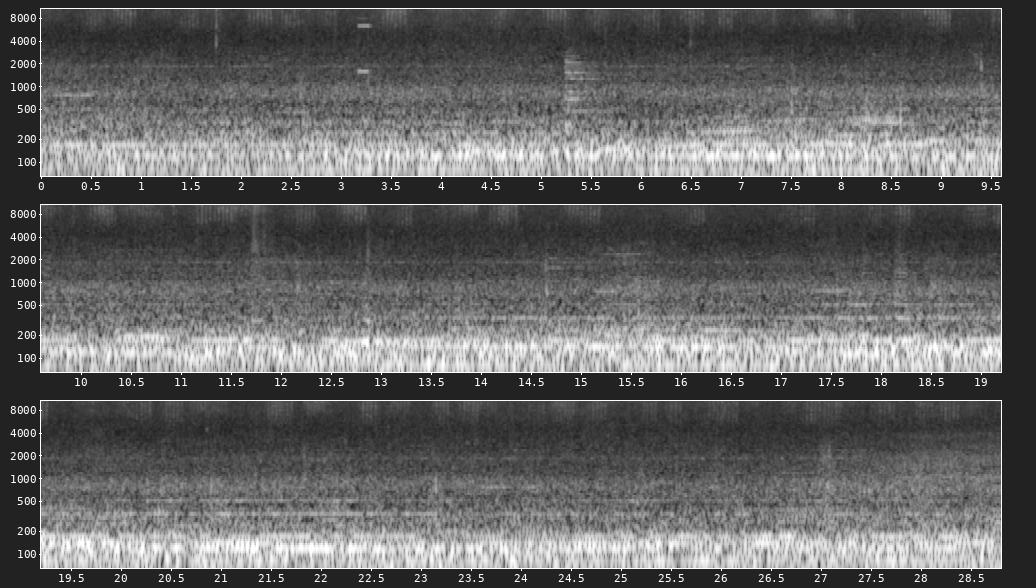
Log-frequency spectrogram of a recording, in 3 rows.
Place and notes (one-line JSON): {"title": "Rte du Port, Bourdeau, France - Cloche de Bourdeau", "date": "2020-07-19 12:00:00", "description": "Sonnerie de la cloche de la chapelle de Bourdeau à midi. Beaucoup de bruit de circulation automobile.", "latitude": "45.68", "longitude": "5.85", "altitude": "321", "timezone": "Europe/Paris"}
